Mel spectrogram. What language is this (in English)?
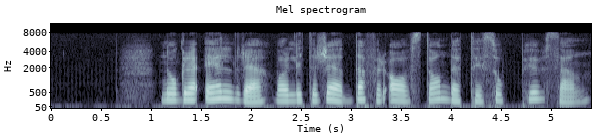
Swedish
